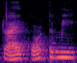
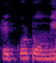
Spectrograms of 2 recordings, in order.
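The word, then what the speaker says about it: trichotomy: बहुत से लोग इसको प्रोनाउंस करते हैं ट्राइकोटमी प्रॉपर्टी, और कुछ लोग ट्रिकोटोमी प्रॉपर्टी भी कहते हैं।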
